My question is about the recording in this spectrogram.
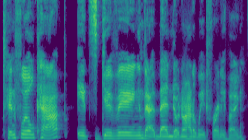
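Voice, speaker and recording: Lively woman podcast co-host chiming in. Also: deep voice. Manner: backs up her co-host with quick agreeing remarks. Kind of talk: casual chat.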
